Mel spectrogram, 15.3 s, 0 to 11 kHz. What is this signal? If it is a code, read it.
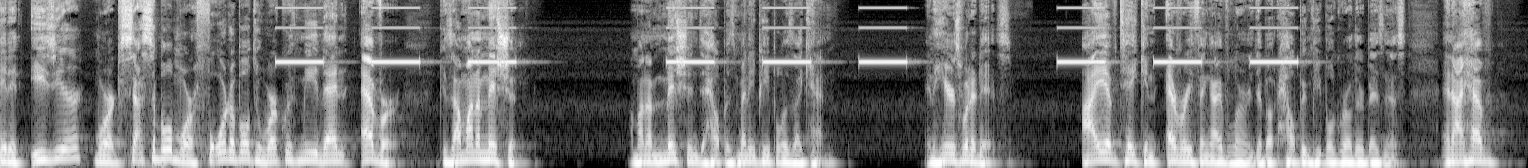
Alarm pattern, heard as an alarm's beeps, played three times, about 3100 Hz, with room echo and speech in English. Temporal three. Smoke or fire, evacuate.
